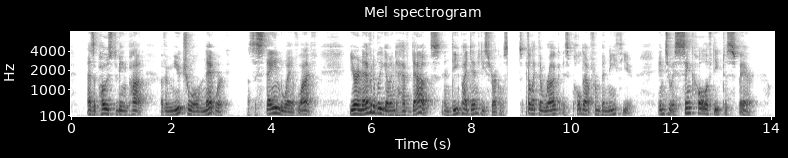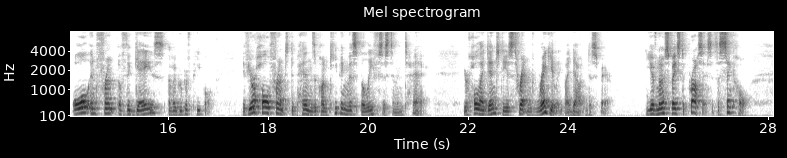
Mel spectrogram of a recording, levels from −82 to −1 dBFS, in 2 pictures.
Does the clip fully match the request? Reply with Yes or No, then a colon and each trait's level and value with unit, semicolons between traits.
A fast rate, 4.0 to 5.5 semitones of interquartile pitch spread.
No: average, 175 wpm; average, 4.4 semitones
